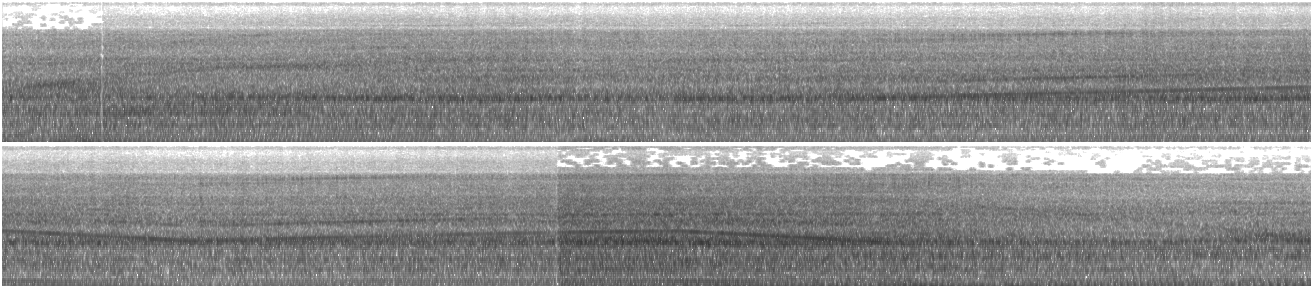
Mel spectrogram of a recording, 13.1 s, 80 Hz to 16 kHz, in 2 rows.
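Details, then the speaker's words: Carbureted Honda Vario 110 after a CVT upgrade: a high singing whine rises and falls with revs over the engine. It comes from new clutch linings not yet bedded in and should disappear after about 2000–3000. "yang suara sing-sing tuh nanti bakalan hilang pusingnya 2000/3000 karena bersuara dari partneran itu biasanya belum sesuai menjadi kayak ada suara suling"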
